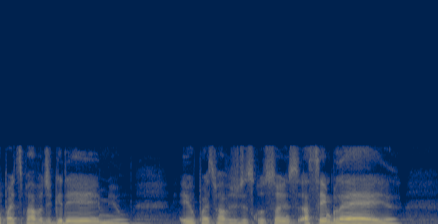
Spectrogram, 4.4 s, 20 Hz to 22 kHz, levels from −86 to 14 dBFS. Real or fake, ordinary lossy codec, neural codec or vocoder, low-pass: real; none; none; none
